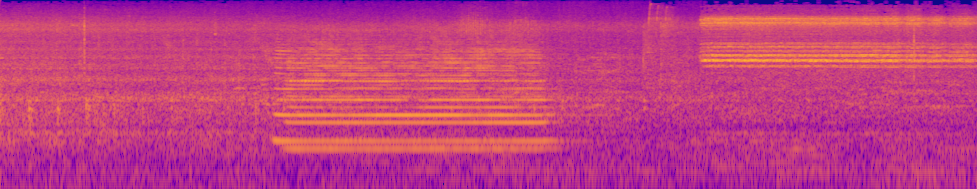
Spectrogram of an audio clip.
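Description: Passenger train coaches rolling past on the rails with steady wheel clatter. About three seconds in, a train horn sounds for nearly three seconds; from about seven seconds, a second, much higher-pitched tone sounds until the end.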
